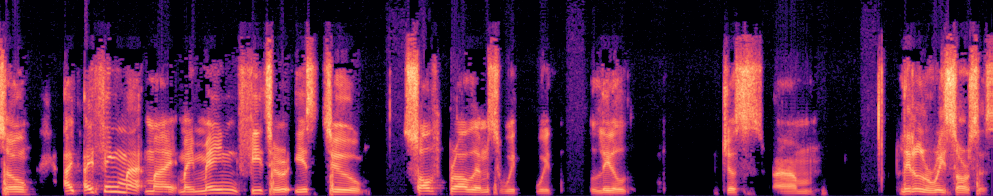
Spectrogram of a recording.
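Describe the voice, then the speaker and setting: In a Mexican accent, a man speaks at a very slow pace with very wide pitch swings, in a dry, close sound with no echo. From Mexico. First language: Spanish. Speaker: professional drummer and online teacher. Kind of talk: casual interview chat. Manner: halting, with frequent restarts.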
